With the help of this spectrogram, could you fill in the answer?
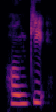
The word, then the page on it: hoñki: apatani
